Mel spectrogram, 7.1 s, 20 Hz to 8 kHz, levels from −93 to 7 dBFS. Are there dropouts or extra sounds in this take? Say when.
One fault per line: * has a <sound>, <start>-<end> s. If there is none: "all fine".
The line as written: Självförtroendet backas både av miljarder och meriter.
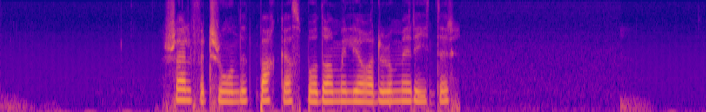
all fine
